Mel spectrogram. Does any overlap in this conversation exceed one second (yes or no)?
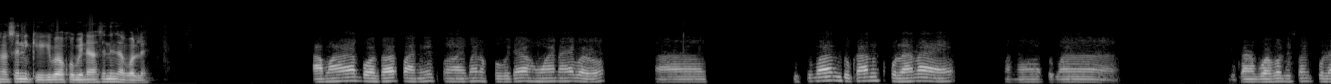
no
